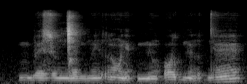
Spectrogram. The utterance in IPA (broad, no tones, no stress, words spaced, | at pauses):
mbɛzɵŋ͡ǀɛmbẽ rɔ̃ɾʲãʔ mʲõʔɔlbʲɔ̃r dɛ̃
